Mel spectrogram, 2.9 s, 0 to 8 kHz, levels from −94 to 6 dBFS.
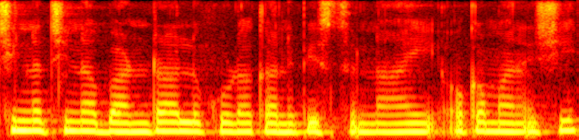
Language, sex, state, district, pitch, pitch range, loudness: Telugu, female, Andhra Pradesh, Visakhapatnam, 190 Hz, 185-195 Hz, -13 LUFS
